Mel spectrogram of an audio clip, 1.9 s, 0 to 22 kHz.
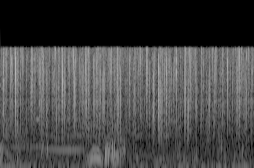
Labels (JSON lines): {"label": "biophony, cascading saw", "recorder": "SoundTrap 600 or HydroMoth"}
